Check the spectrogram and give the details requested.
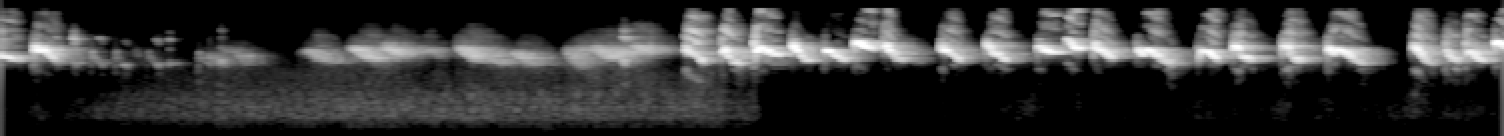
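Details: Captive bird begins with softer warbled notes over a low hum, then bursts into a fast, loud run of crisp, high chirps that continues to the end.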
